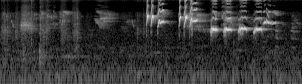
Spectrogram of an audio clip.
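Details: Highly excited Oriental magpie-robin, used to get other magpie-robins singing; after a quiet faint start comes a burst of sharp chirps followed by four evenly spaced clear whistles and a final high note.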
